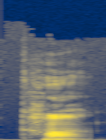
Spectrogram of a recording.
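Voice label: "kan", Mandarin Chinese, tone 4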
